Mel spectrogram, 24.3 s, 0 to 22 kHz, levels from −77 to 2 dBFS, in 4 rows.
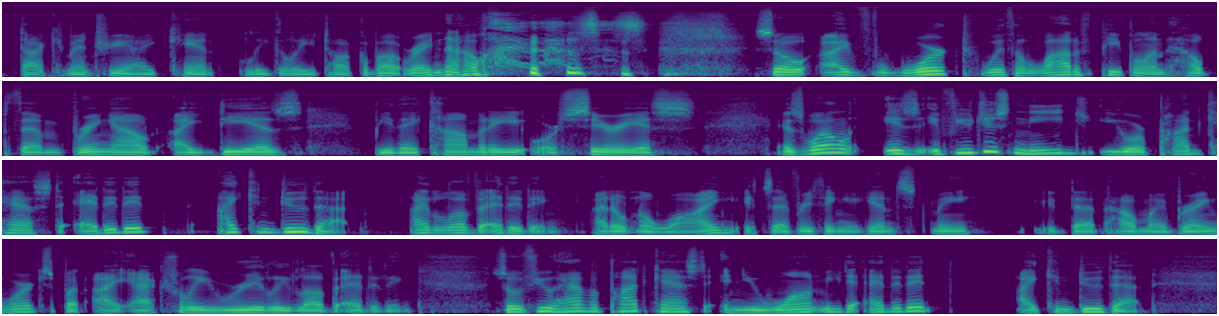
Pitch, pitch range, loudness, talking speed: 130 Hz, 115-160 Hz, -26 LUFS, 200 wpm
